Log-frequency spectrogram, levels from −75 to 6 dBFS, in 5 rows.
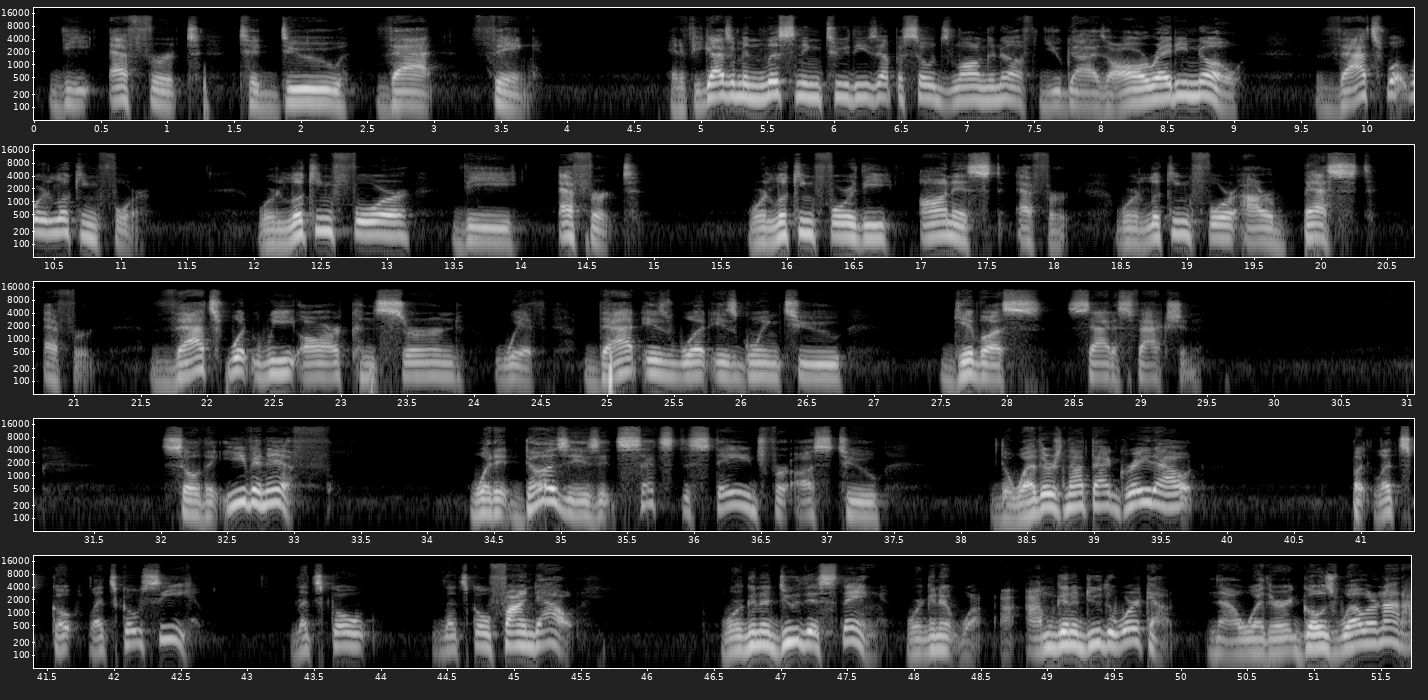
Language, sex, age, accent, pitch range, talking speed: English, male, 30-49, American, 125-180 Hz, 130 wpm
